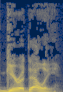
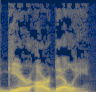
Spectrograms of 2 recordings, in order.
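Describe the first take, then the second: First: "Ghirardelli" with an unstressed "uh" second syllable; common Ghirardelli pronunciation. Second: "Ghirardelli" as gear-ar-DELLY; corrected Ghirardelli pronunciation. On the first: Host quizzing co-host on a brownie brand, common pronunciation. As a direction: say "Ghirardelli" as gear-uh-DELLY. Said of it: "Is me saying Ghirardelli correct?". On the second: Host correcting co-host on a brownie brand, corrected pronunciation. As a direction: sound a full "ar" in the middle of "Ghirardelli". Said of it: "It is actually Ghirardelli". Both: Shown as a demonstration.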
